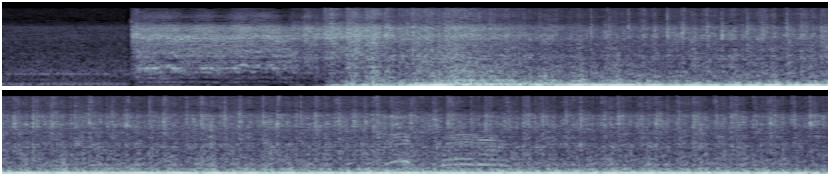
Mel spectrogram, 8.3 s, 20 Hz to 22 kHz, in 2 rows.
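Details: Charger with a 383 V8, whiplash cam and small-valve heads, on open headers with an exhaust leak and a little throttle: loud, deep, choppy idle with a steady cam lope audible over the leak. Normal idle.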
